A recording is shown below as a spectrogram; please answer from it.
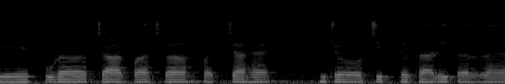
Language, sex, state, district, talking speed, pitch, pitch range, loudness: Hindi, male, Uttar Pradesh, Budaun, 155 wpm, 115 Hz, 110-120 Hz, -44 LUFS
